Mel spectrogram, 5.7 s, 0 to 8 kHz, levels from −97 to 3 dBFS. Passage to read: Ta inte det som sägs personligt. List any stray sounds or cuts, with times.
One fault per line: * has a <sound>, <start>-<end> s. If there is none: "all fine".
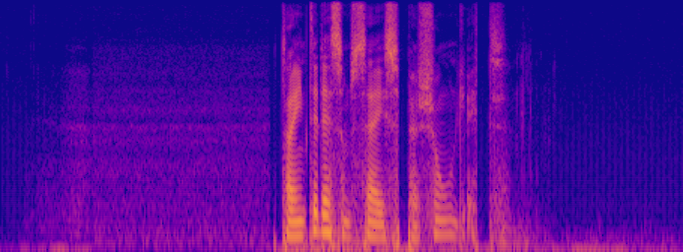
all fine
